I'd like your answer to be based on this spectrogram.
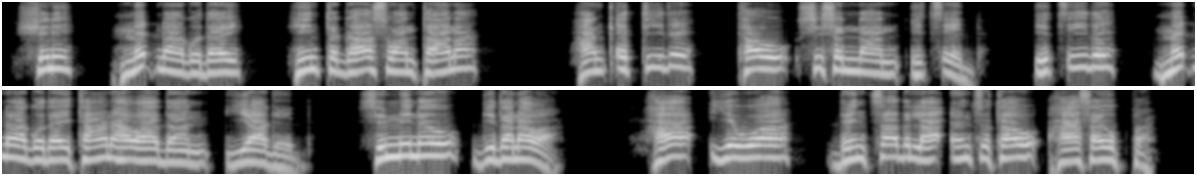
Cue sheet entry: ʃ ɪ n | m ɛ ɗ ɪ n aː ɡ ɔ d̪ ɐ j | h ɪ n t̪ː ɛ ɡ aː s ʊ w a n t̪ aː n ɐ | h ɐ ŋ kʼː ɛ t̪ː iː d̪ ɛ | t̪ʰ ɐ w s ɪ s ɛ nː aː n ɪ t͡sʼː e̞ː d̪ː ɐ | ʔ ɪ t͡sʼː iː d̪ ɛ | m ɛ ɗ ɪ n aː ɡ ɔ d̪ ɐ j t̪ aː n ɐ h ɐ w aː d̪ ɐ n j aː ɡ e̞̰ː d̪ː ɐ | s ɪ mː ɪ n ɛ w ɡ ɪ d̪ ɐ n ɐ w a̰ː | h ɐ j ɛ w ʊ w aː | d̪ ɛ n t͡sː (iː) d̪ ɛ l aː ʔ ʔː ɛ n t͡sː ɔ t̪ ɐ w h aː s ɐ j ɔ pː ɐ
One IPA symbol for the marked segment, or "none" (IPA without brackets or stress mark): aː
